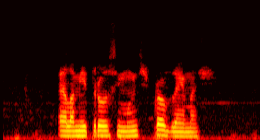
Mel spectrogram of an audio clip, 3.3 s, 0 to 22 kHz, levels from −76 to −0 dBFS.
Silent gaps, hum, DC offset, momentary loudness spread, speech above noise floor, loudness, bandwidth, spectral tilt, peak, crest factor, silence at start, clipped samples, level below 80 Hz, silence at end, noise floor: none; none; under 0.1%; 8 LU; 29 dB; -24 LUFS; 6.6 kHz; -10 dB/octave; -8 dBFS; 18 dB; 0.2 s; under 0.1%; -48 dBFS; 0.7 s; -52 dBFS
